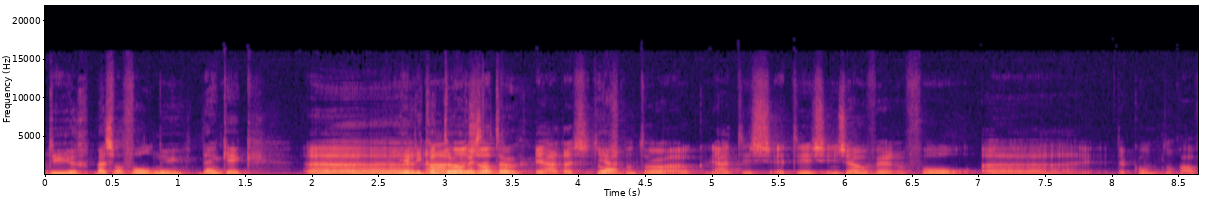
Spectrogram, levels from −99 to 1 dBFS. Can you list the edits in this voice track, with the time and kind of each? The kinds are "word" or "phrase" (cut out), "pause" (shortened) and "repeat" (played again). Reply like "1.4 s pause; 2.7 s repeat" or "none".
none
